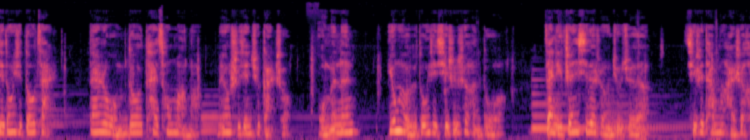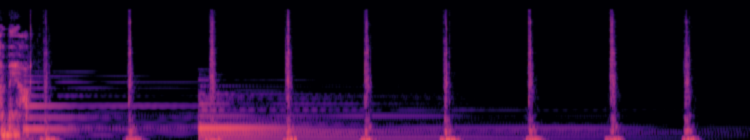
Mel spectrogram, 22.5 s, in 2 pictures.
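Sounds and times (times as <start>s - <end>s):
speech: 0.0s - 11.8s
faint clock ticking: 0.0s - 12.2s, 13.1s - 13.5s, 14.2s - 14.8s, 15.5s - 15.8s, 16.6s - 17.0s, 17.8s - 18.2s, 19.1s - 19.5s, 20.4s - 20.6s, 21.5s - 21.8s.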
